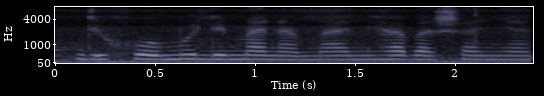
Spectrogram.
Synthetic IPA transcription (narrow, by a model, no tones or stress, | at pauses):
ndik͡xʰomʊlɪmanamaniɦabaʃaɲaːn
